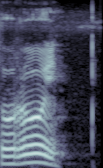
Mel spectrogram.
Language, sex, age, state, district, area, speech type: Santali, male, 45-60, Jharkhand, Seraikela Kharsawan, rural, read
